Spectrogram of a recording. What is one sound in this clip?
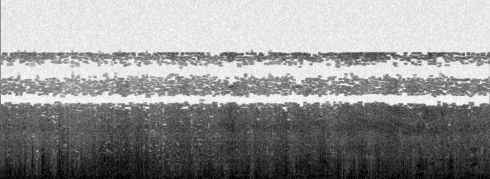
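Wind rushes loudly past a moving vehicle outdoors.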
